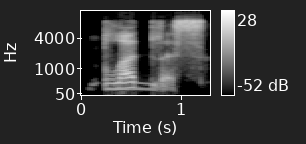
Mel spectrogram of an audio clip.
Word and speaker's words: bloodless: would hear it twenty bloodless the o two o's here sound like uh like up blood bloodless comprehensive comprehensive and 22 ache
